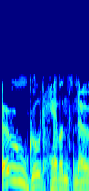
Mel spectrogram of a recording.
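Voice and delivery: plain reading voice

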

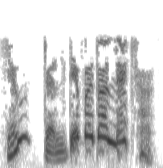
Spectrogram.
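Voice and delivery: put-on very high, slow, stunned old man; breathed in awe. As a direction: draw it out high, hardly believing it. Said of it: "breathed Groat".

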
